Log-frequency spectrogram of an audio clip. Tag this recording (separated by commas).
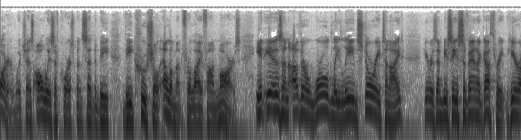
Speech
